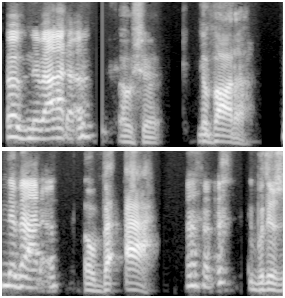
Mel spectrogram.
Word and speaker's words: Nevada: Sean, I do want to fight you on the pronunciation of Nevada. Oh, shit. Nevada.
